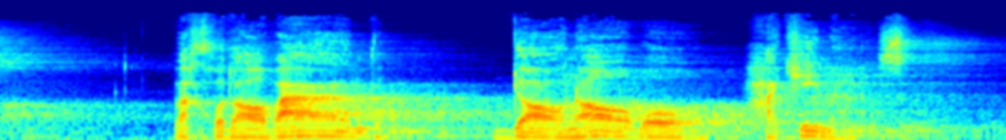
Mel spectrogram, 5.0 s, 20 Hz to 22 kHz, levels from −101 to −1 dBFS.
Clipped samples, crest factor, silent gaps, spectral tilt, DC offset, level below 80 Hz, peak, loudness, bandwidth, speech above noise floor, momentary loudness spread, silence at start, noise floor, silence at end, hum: under 0.1%; 24 dB; none; -5.5 dB/octave; under 0.1%; -44 dBFS; -4 dBFS; -25 LUFS; 15 kHz; 30 dB; 19 LU; 0 s; -54 dBFS; 0.3 s; none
